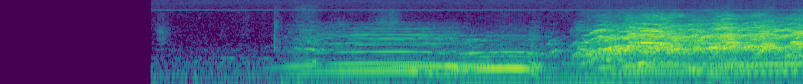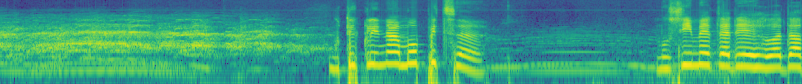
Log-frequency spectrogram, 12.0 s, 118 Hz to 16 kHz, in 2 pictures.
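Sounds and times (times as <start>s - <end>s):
cattle mooing: 2.1s - 8.6s, 9.6s - 11.5s.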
